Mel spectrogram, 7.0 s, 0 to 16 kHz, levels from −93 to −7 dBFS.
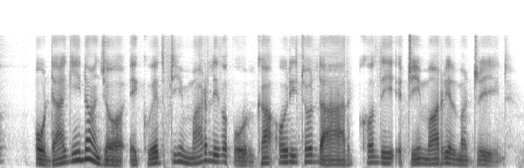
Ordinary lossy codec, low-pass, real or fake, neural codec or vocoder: none; 7.2 kHz; fake; codec, 16 kHz, about 1 kbps, DyCAST, with the encoder's durations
